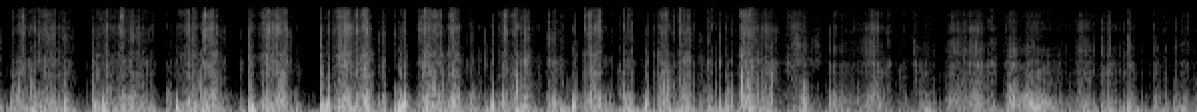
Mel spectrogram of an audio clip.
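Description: Long nails scratch the textured front of a hollow, lemonade-carton-shaped yellow and white faux leather bag held upright. The result is a dense run of quick, uneven scraping strokes with a soft, low, hollow body and little high-end sparkle, fading slightly toward the end.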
